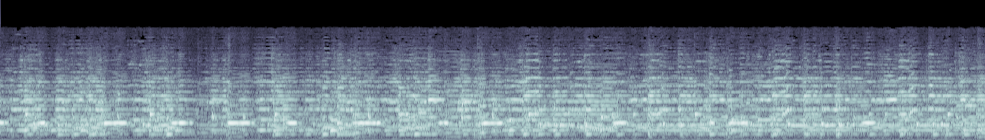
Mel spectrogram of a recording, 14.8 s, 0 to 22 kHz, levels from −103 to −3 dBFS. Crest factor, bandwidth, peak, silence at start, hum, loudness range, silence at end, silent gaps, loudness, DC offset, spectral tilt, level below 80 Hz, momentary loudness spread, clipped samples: 14 dB; 9.6 kHz; -4 dBFS; 0 s; none; 1 LU; 0 s; none; -17 LUFS; 0.3%; -6 dB/octave; -56 dBFS; 3 LU; under 0.1%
